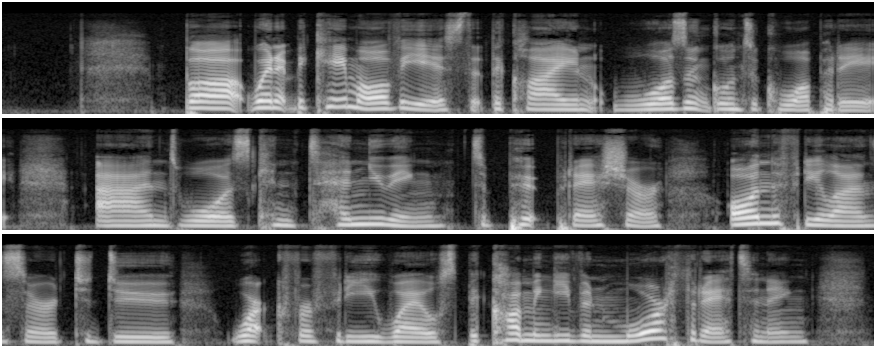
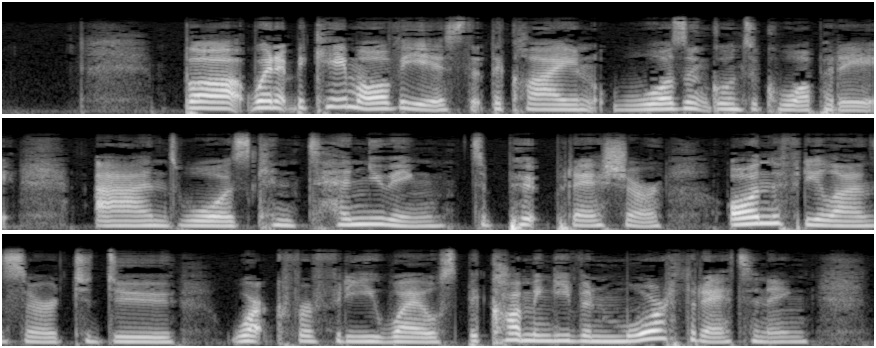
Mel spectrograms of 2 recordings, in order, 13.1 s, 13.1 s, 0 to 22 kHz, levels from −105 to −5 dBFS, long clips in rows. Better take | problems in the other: first | garbled, watery; slightly; nothing above 10.5 kHz

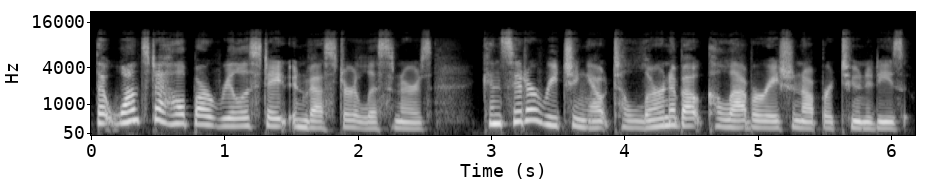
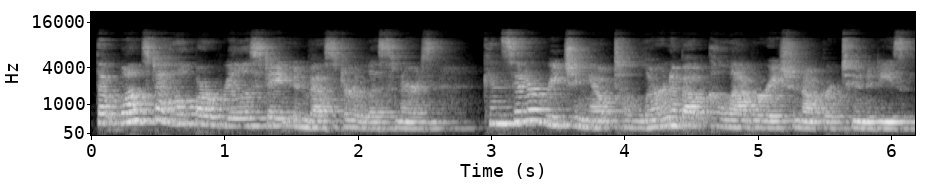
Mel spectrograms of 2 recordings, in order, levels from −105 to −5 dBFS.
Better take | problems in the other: first | room echo; slight; dies away in 0.7 s // off-mic speech; far

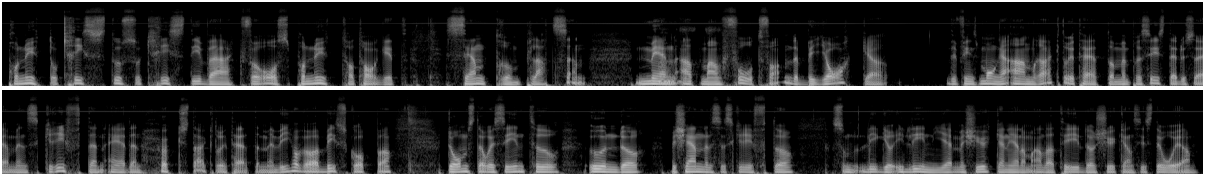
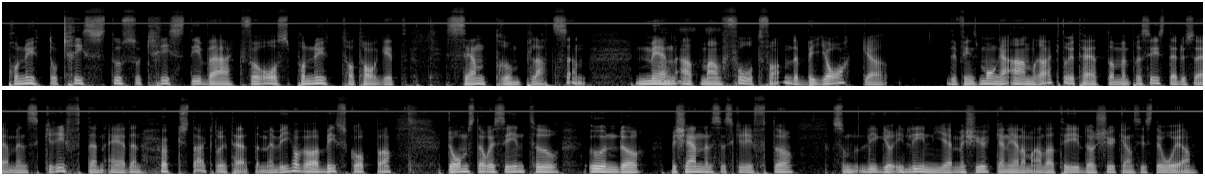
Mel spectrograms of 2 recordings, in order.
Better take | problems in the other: first | high-pitched whine; loud; throughout; 7.5 kHz, 10 dB below the speech; faint in the first

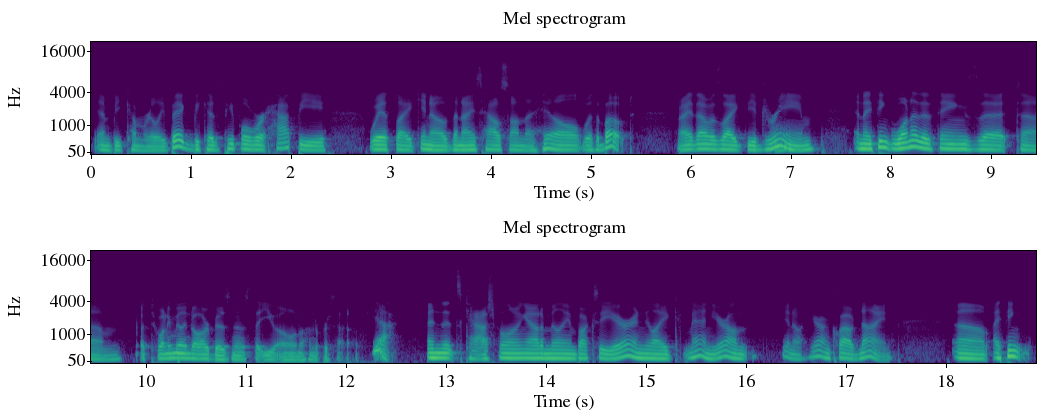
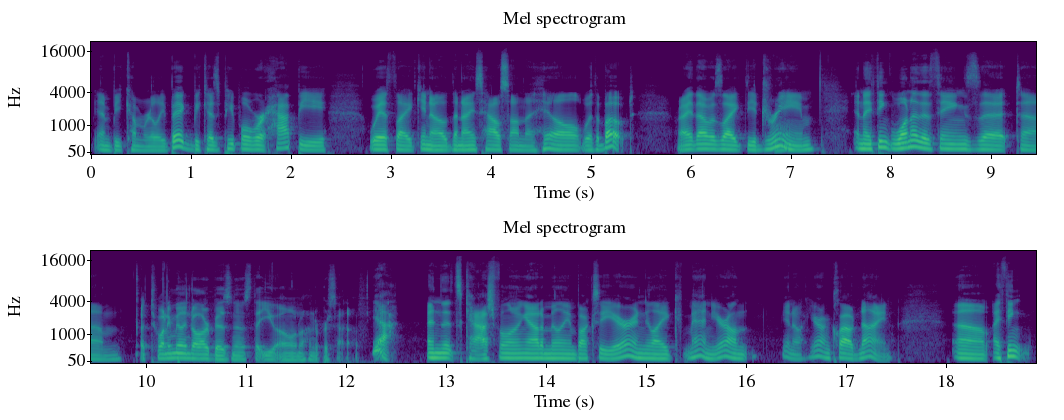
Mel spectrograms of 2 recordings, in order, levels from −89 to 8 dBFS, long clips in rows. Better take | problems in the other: second | muffled; very; fading above 1 kHz

